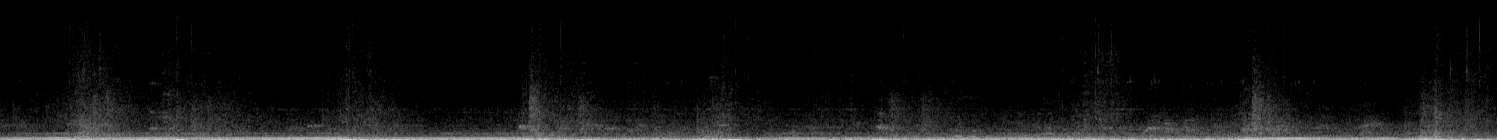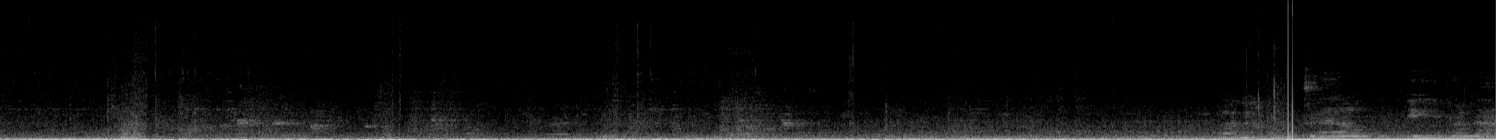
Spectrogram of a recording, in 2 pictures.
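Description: A bus engine drones steadily, rising and falling in pitch as the bus drives.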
